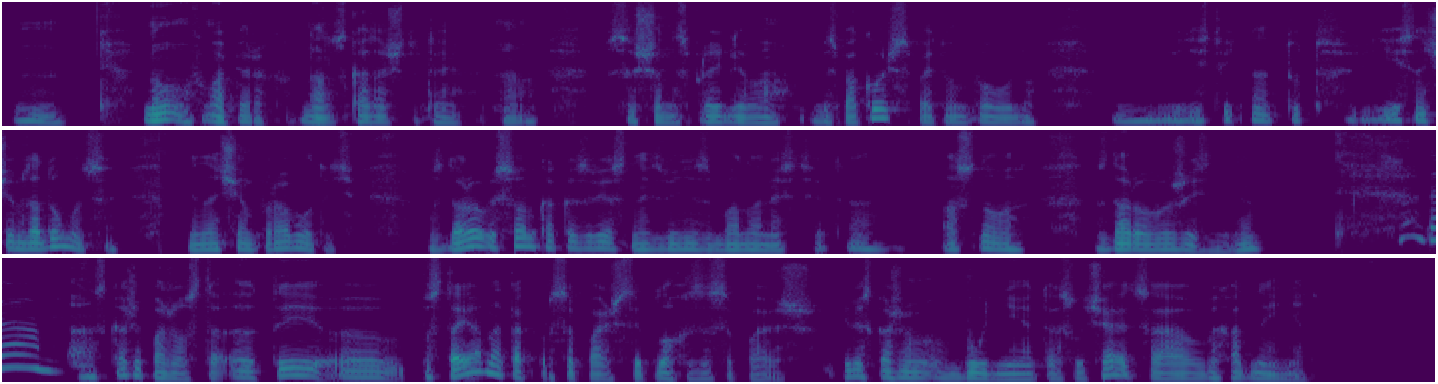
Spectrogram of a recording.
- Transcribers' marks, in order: static
- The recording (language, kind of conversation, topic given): Russian, advice, Как справиться с частыми ночными пробуждениями из-за тревожных мыслей?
